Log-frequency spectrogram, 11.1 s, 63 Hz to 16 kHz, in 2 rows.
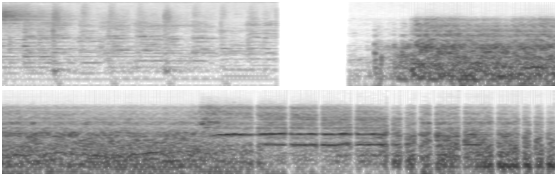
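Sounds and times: vehicle engine: 3.9s - 8.2s.

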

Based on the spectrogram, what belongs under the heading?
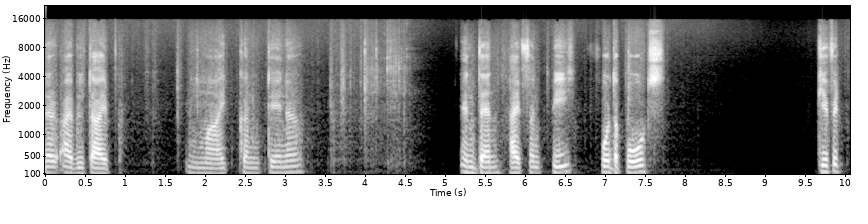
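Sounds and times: person speaking: 0.0s - 1.0s, 1.7s - 3.3s, 5.2s - 7.8s.

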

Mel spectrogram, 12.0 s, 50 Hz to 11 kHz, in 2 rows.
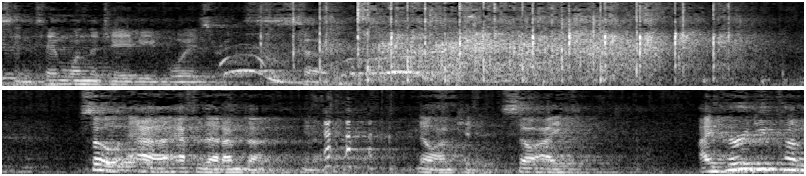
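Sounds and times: crowd applauding: 1.9s - 5.9s.

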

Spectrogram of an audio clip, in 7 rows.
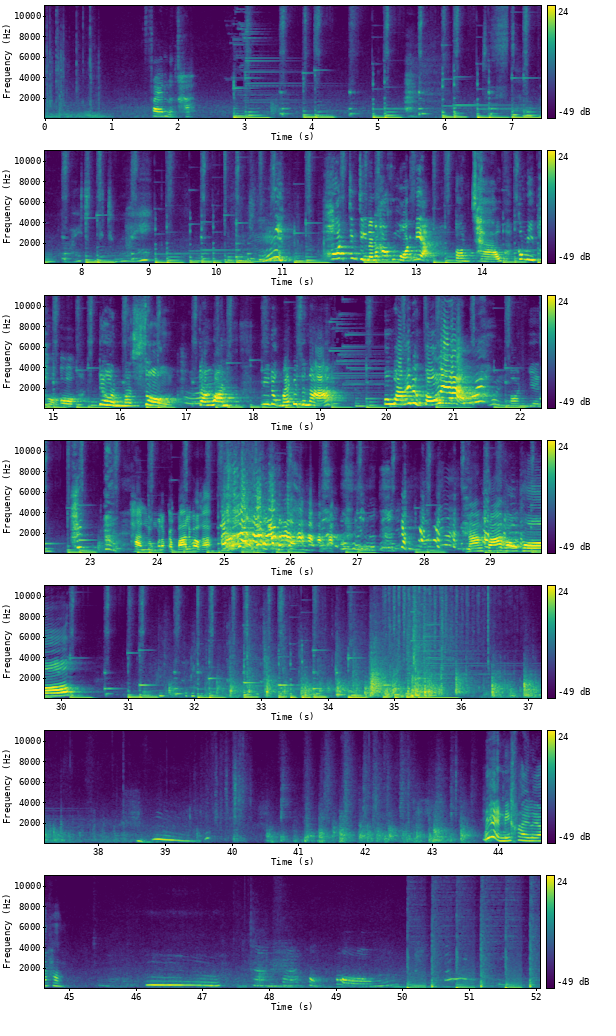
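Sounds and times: background music with low notes: 2.8s - 36.0s, 50.0s - 52.0s
comic music with low beat: 9.1s - 11.6s, 50.1s - 52.0s
women laughing and giggling: 24.9s - 29.8s, 31.4s - 33.6s.

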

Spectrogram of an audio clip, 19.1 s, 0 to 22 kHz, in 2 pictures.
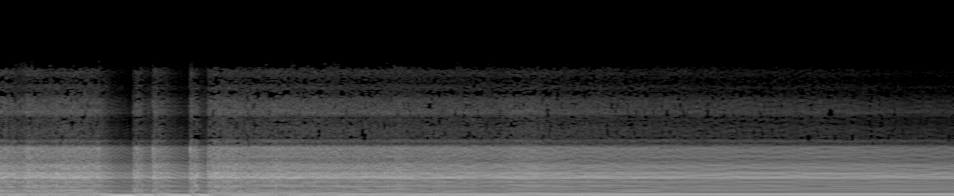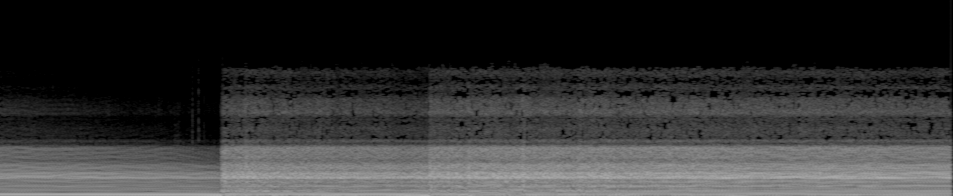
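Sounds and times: distorted electric guitar chords: 0.0s - 19.0s.

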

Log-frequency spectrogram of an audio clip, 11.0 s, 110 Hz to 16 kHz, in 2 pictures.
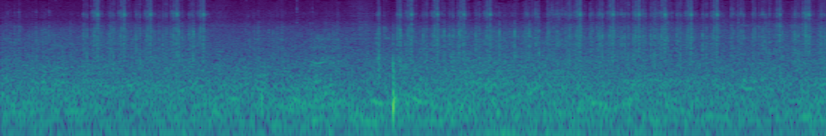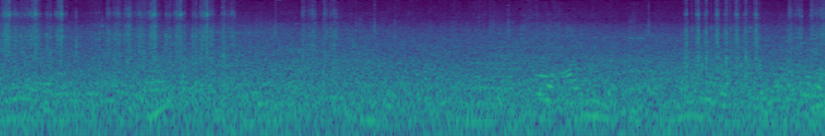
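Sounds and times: crowd murmuring: 0.0s - 11.0s
rapid irregular clicking: 0.5s - 1.4s, 2.6s - 7.8s.

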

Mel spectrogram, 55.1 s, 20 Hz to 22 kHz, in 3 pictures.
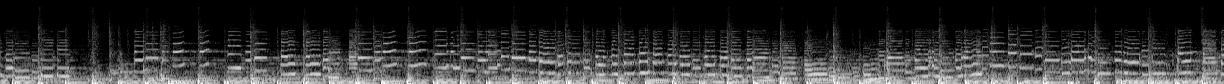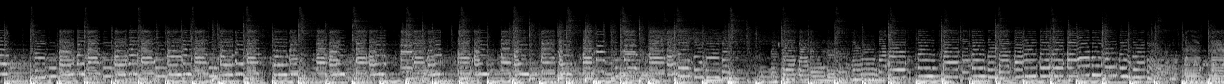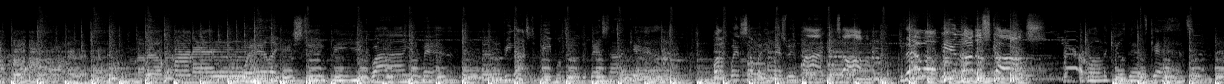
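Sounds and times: blues band playing: 0.0s - 55.0s
electric guitar: 0.0s - 55.0s.

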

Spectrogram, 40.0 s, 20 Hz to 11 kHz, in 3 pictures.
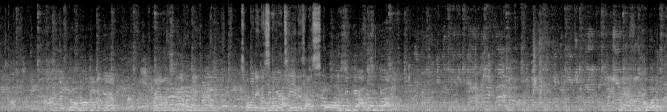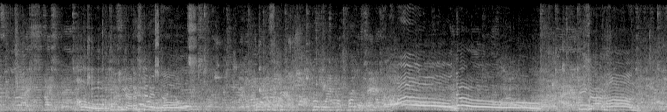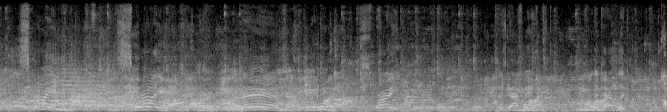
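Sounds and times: spectators chattering and calling: 0.0s - 40.0s
people shouting: 21.0s - 26.1s.

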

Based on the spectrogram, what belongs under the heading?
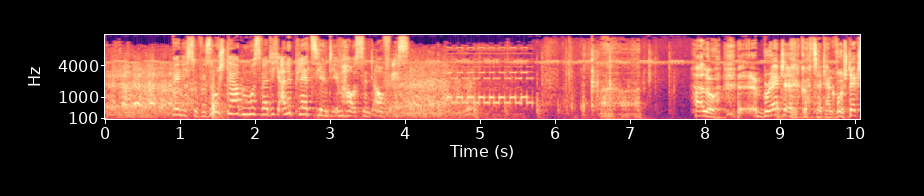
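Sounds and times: telephone bell ringing: 3.4s - 9.0s.

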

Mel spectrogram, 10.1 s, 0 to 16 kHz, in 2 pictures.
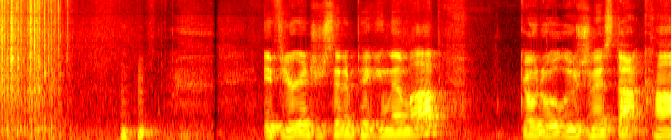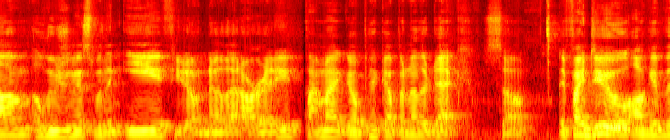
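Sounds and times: playing cards fluttering: 0.0s - 0.6s.

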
